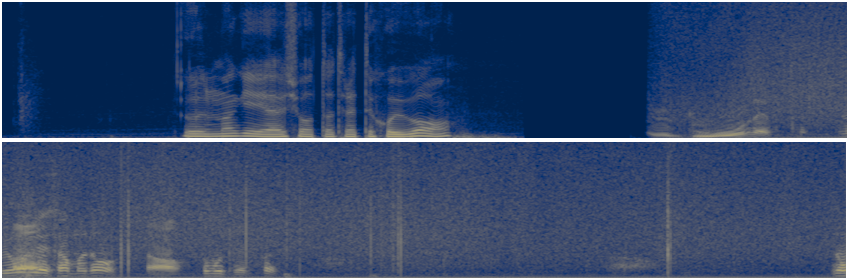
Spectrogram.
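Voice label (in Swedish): Valbo Gästrikland, dialekter; Folkminnen; Svenska sagor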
